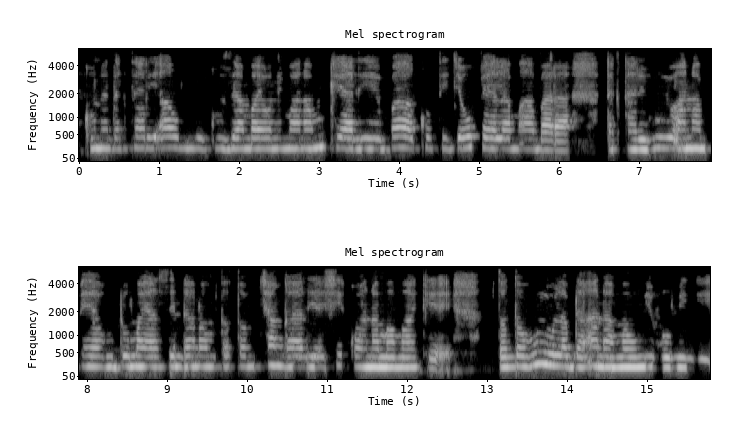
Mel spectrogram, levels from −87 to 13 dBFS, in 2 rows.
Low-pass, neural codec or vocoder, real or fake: 5.4 kHz; codec, 16 kHz, 8 kbps, FreqCodec, larger model; fake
